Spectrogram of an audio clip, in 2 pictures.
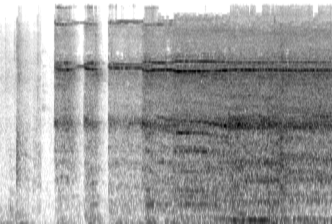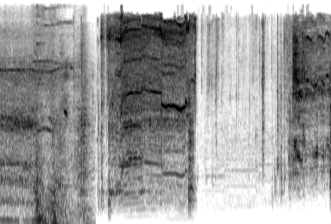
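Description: An electric drill bores holes in a plastic trash can, a sustained whining grind with rattly vibration that stops abruptly, followed by a shorter high-pitched burst and scraping, close and loud.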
